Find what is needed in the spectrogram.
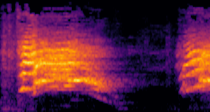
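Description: A woman screaming: a high-pitched shriek of about a second that falls in pitch as it ends, then a second shriek starting near the end.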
